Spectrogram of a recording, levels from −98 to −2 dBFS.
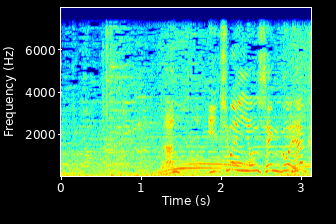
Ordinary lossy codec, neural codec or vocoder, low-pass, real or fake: none; none; 7.2 kHz; real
